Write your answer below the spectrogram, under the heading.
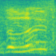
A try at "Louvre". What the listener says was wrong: The R is silent.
